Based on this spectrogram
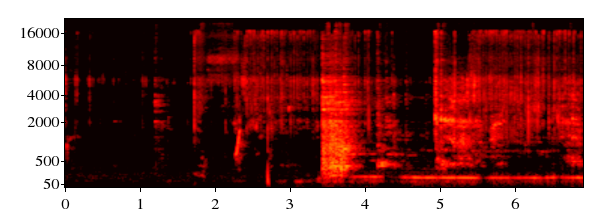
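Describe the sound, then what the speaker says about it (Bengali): Water is poured into hot spice tempering in a pan, giving a sudden loud sizzle that keeps bubbling and hissing, with pan and utensil clatter just before it. "জল দেবো ফোড়নটার মধ্যে। জলটা ফুটতে থাকুক।"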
